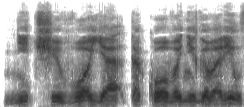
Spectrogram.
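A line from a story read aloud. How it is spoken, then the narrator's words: Angry. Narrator (Russian): сказал он сердито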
